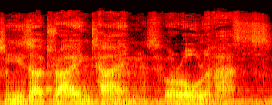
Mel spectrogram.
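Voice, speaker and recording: A man speaks in a put-on character voice at a fairly slow pace. Loud background noise runs behind him. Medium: video game. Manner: grandiose, condescending.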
